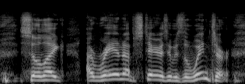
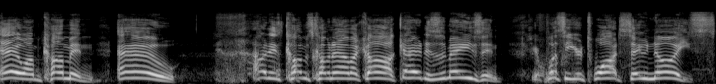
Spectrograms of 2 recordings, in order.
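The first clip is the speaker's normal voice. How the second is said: bad, horrible put-on Philly accent, pitched up; 6 semitones higher, 4 dB louder than usual. Acting out what a man says during sex, in a horrible philly accent. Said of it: "That horrible Philly accent".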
